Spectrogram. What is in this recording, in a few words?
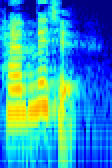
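"Hamitic", English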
